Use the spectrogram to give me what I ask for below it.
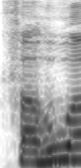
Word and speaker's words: فهو: ফাহুয়া ওয়াও ঠোঁট গোল করে উচ্চারণ করতে হবে।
